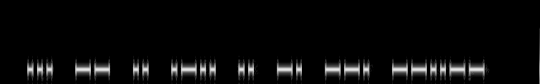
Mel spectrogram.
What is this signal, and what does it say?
Morse code, heard as a keyed tone, about 25 wpm, spaced as for 20 wpm, 700 Hz. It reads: SMILING,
